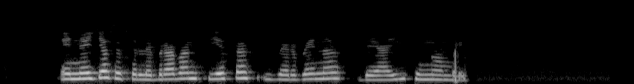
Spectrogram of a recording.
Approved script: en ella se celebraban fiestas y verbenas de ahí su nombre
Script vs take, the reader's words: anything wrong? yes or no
no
